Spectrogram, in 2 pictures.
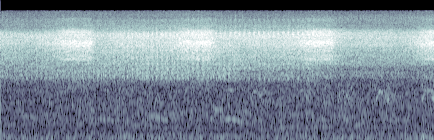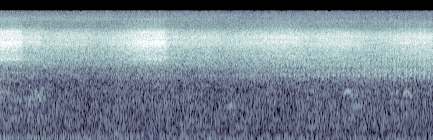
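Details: On a very warm Saturday at Table Rock Lake, southern Missouri, shoreline cicadas pulse in loud hissing surges about once every second and a quarter, rising over a constant high buzzing chorus, with faint chirps in the background.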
